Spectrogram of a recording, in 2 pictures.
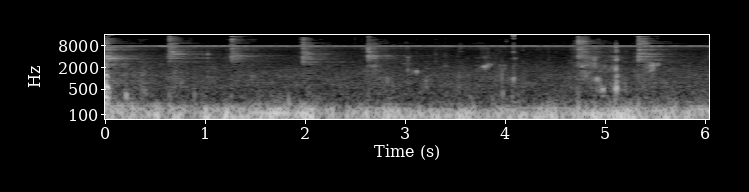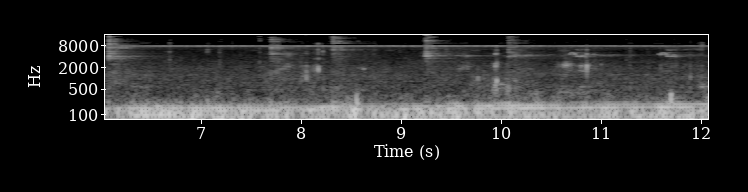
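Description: A macaque chewing ripe mango: short, wet mouth clicks and smacks, about two a second, heard over a steady low rumble and a faint high whine.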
